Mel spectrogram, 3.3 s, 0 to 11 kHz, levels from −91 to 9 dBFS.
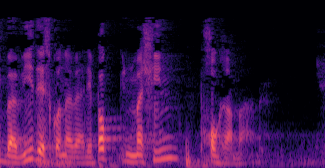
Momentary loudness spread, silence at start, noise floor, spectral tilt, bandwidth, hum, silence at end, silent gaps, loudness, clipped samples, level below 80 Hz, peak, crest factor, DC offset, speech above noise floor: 12 LU; 0 s; -57 dBFS; -7 dB/octave; 8 kHz; none; 0.65 s; none; -29 LUFS; under 0.1%; -54 dBFS; -10 dBFS; 20 dB; under 0.1%; 29 dB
